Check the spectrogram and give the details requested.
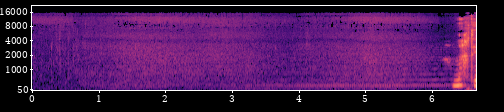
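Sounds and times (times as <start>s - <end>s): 
ocean surf breaking along a shore: 0.0s - 6.6s
speech: 6.3s - 6.6s.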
